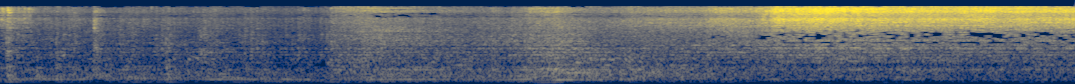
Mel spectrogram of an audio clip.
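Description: Noise of building or maintenance work going on outside the room, a steady mechanical hiss that grows louder about four seconds in.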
